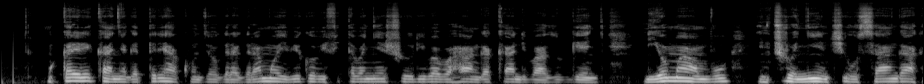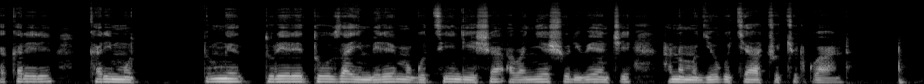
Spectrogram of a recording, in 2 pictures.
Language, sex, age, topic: Kinyarwanda, male, 25-35, education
